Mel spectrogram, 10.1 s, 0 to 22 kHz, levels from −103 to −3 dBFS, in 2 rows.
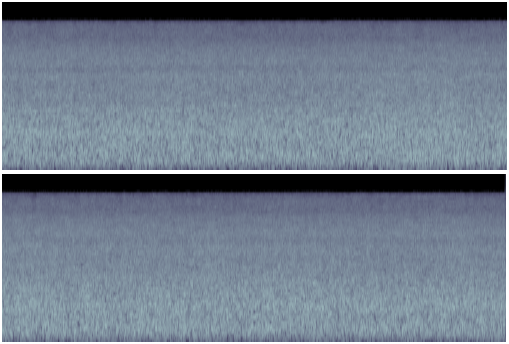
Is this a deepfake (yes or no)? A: yes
